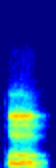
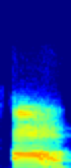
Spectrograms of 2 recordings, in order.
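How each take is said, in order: First: The vowel is said short and clipped. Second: The vowel is held long and stretched.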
